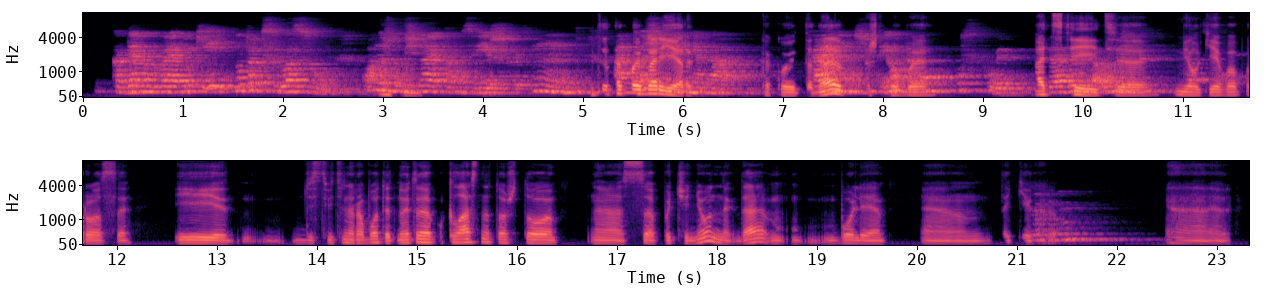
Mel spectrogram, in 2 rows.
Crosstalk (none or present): present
